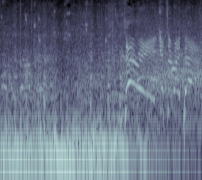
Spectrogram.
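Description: Basketball being dribbled on a hardwood arena court over a steady low arena rumble, with a burst of sneaker squeaks in the last second and a half.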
